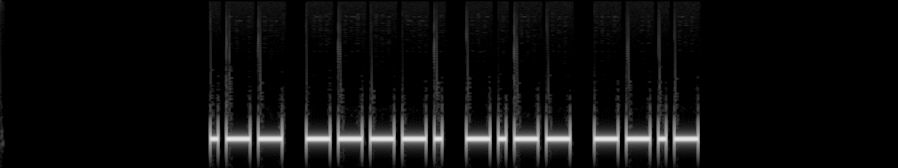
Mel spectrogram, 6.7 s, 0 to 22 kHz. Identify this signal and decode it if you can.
Morse code, heard as a keyed tone, about 20 wpm, 700 Hz. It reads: W9YQ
